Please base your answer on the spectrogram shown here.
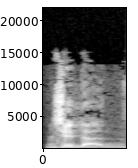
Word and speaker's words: Ceylan: Nuri Bilge Ceylan ou Ceylan, une amie turcophone de la rédaction, vient de me dire qu'on disait Ceylan.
